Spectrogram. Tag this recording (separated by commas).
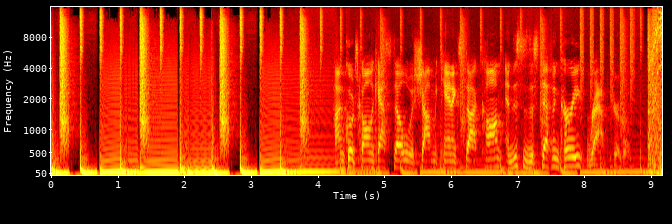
Speech, Music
